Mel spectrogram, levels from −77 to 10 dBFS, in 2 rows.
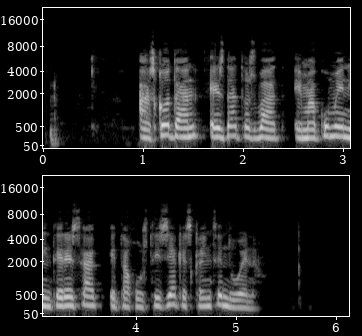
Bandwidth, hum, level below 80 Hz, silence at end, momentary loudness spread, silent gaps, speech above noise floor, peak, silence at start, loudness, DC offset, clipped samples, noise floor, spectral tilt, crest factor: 9.6 kHz; none; -62 dBFS; 0.95 s; 10 LU; none; 39 dB; -2 dBFS; 0.1 s; -16 LUFS; under 0.1%; under 0.1%; -55 dBFS; -4.5 dB/octave; 16 dB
